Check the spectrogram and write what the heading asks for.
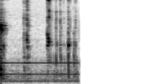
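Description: Espresso machine with a steel thermos bottle under its spout: a sharp click, then a faint steady hum with a few light clicks for about a second, cutting off suddenly.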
